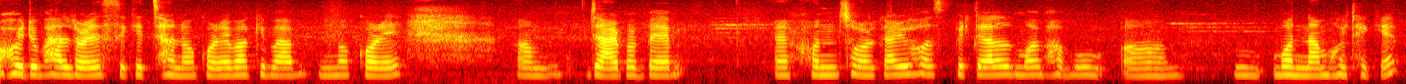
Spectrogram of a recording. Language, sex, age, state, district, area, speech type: Assamese, female, 18-30, Assam, Golaghat, urban, spontaneous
